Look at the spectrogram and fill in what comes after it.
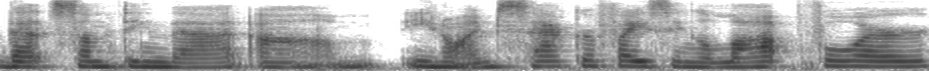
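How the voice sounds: At medium pitch, a woman speaks at a moderate pace with vocal fry and little pitch movement.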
